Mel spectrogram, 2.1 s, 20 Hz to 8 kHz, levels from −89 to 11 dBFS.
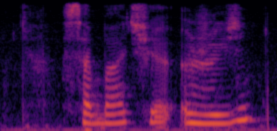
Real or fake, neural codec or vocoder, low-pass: real; none; 7.2 kHz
